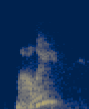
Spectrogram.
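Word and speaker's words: Mali: How would you pronounce that? – Molly. – That's Mally? the right way to do it.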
